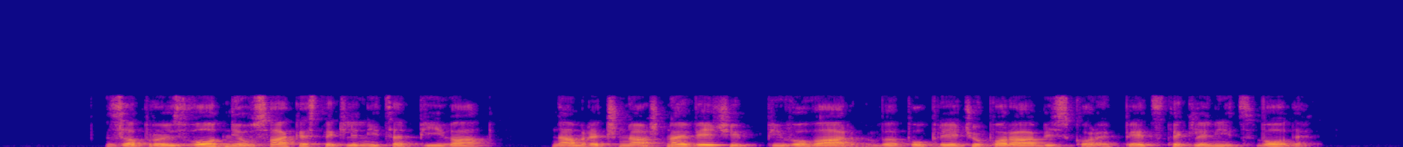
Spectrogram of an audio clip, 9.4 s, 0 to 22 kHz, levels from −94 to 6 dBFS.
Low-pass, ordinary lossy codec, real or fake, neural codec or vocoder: none; none; real; none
